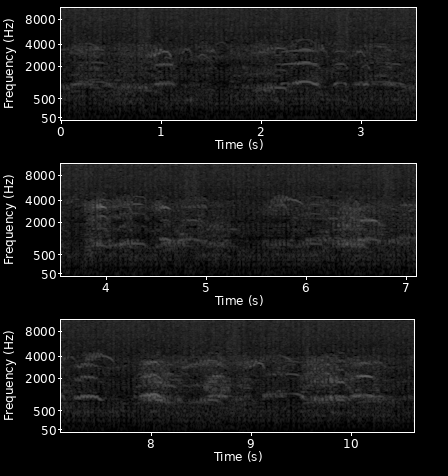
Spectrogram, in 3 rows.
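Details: Common cranes flying over in Estonia at 19:10 on an evening in September 2017, many birds giving overlapping trumpeting, bugling calls continuously, picked up by a crane camera amid steady background hiss.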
